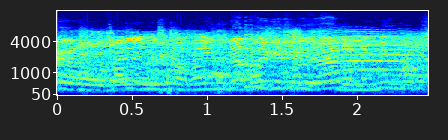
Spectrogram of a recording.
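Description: Voices chattering, several people talking over one another.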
